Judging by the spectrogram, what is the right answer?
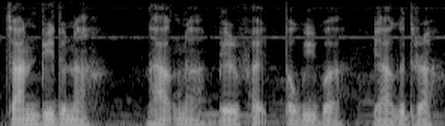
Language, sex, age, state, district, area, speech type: Manipuri, male, 60+, Manipur, Chandel, rural, read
